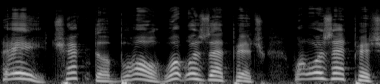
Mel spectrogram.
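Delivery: high-pitched yell. Retelling a baseball story, imitating the opposing dugout: imitating the dugout yelling. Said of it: "You're yelling".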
